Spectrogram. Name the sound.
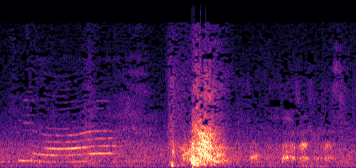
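a person sneezing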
